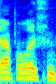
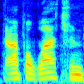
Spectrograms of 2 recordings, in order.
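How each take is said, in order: First: It uses the northern US pronunciation. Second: It uses the southern US pronunciation. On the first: "I grew up in Indiana, and I would call it the Appalachian Trail" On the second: "down south here in Virginia, I hear a lot of people pronouncing it the Appalachian Trail"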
